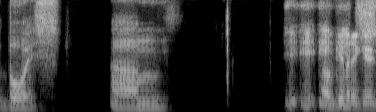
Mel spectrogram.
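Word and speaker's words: Beuys: name I can't remember the second part is b a with all lights on top of it us which is pronounced the boys um I'll give it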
